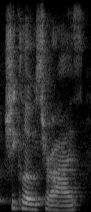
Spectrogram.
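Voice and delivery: ordinary delivery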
